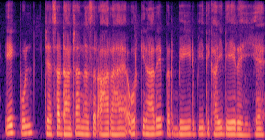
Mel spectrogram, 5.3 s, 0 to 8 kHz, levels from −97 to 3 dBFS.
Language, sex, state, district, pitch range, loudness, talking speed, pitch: Hindi, male, Uttar Pradesh, Lalitpur, 130-145 Hz, -20 LUFS, 190 wpm, 135 Hz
